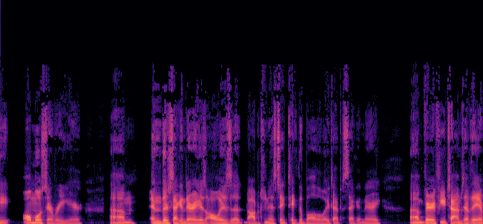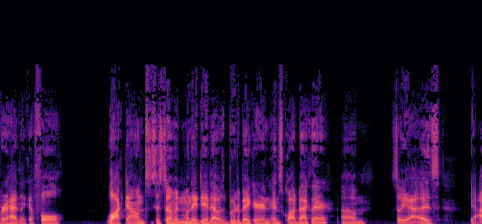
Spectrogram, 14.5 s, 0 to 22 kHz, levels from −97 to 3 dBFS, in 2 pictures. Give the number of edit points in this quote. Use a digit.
1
